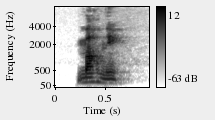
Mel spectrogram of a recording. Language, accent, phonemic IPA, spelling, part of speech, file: French, France, /maʁ.ne/, marner, verb, LL-Q150 (fra)-marner.wav
- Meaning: 1. to marl 2. to slog (work hard)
